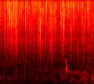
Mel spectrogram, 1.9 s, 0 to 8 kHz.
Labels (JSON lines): {"label": "biophony, cascading saw", "recorder": "SoundTrap 600 or HydroMoth"}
